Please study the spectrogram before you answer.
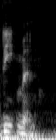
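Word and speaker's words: daemon: Well, and and just to say that's actually how it's it's it looks like Damon, but it's pronounced demon.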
